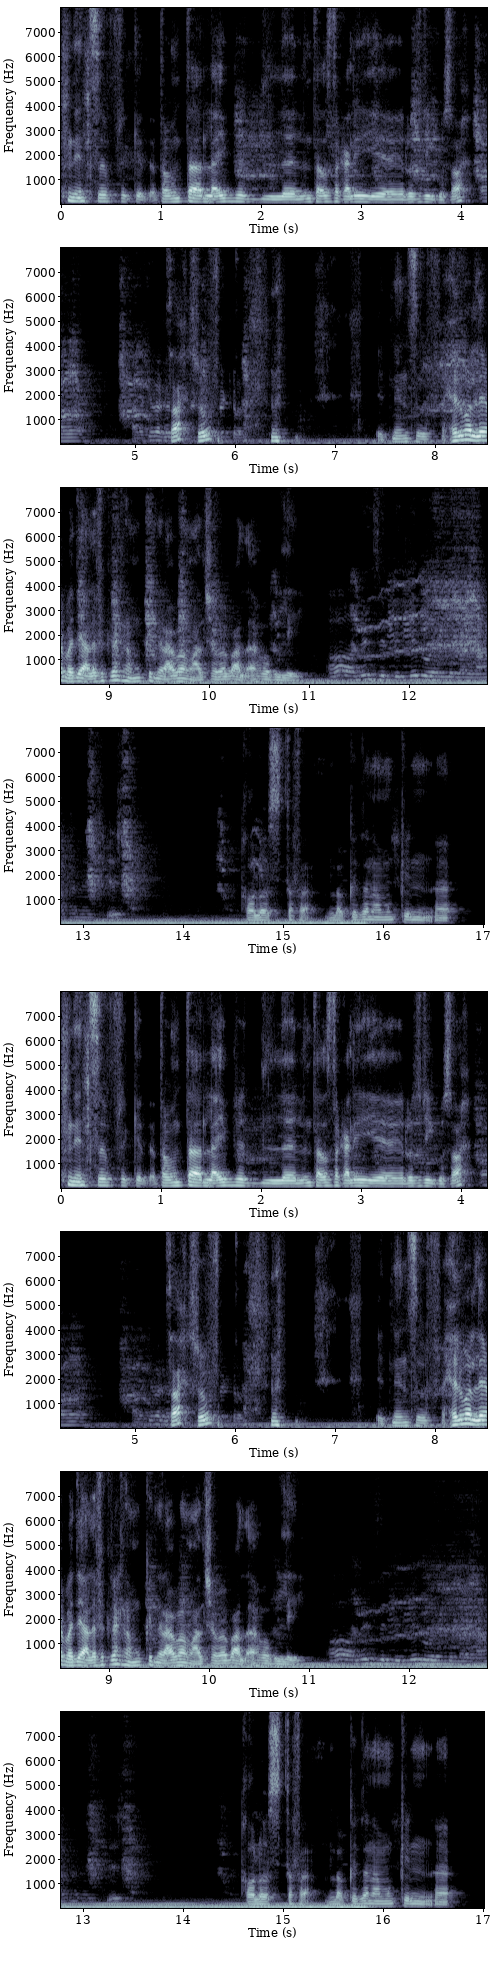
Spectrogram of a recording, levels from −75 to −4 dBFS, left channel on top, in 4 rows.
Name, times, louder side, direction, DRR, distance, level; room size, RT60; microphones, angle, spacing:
voice 1, 0.0-4.1 5.3-5.9 6.1-6.5 6.8-10.9 14.6-16.7, right 2 dB, 20° right, 0.6 m, -23 dB
sound 1, 1.5-5.3 5.7-6.9 7.2-10.9 11.4-14.0 14.3-14.9, left 8 dB, 85° left, 1.2 m, -42 dB
voice 2, 4.2-4.6 5.0-6.1 11.2-13.5 15.7-16.5, left 2 dB, 55° left, 2.0 m, -41 dB
sound 2, 4.5-15.9, right 3 dB, 85° right, 1.1 m, -33 dB
8.3 x 6.3 x 4.2 m
head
